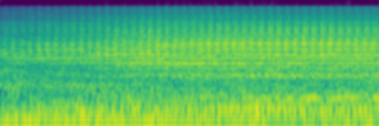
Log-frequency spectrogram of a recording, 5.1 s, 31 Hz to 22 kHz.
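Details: 2005 VAZ 2107 fuel-injected engine that used to run quiet, now rattling at idle: fast even ticking about three per second from the top end; a mechanic suspects worn camshaft lobes, owner also wonders about valves or chain.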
